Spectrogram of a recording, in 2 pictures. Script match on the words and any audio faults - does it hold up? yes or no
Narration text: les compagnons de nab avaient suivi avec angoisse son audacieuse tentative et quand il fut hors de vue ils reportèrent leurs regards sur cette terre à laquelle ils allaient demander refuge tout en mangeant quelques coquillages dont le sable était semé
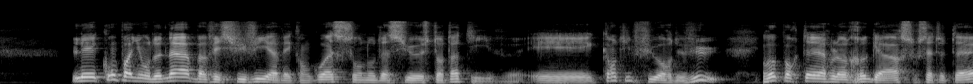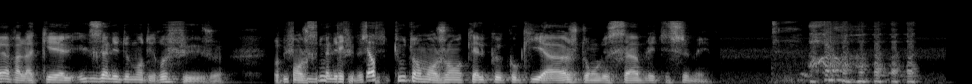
no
